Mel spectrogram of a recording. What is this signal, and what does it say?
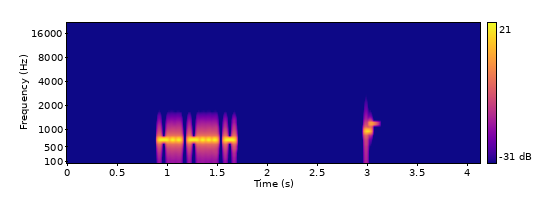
Morse code, heard as a keyed tone, about 40 wpm, 700 Hz. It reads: DBT
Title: All Cut Numbers - 3-Digit 40wpm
